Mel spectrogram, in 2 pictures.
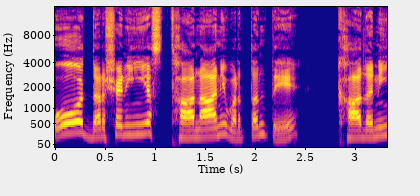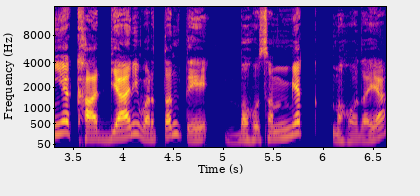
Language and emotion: Sanskrit, neutral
